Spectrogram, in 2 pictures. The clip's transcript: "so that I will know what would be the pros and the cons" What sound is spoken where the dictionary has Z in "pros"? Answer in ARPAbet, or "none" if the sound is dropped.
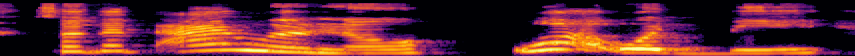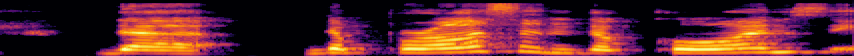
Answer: S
